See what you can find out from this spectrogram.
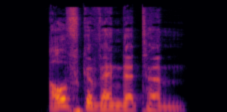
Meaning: strong dative masculine/neuter singular of aufgewendet
- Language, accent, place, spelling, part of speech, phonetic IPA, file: German, Germany, Berlin, aufgewendetem, adjective, [ˈaʊ̯fɡəˌvɛndətəm], De-aufgewendetem.ogg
